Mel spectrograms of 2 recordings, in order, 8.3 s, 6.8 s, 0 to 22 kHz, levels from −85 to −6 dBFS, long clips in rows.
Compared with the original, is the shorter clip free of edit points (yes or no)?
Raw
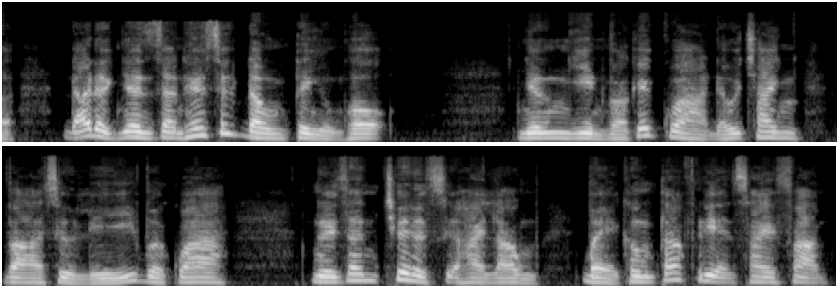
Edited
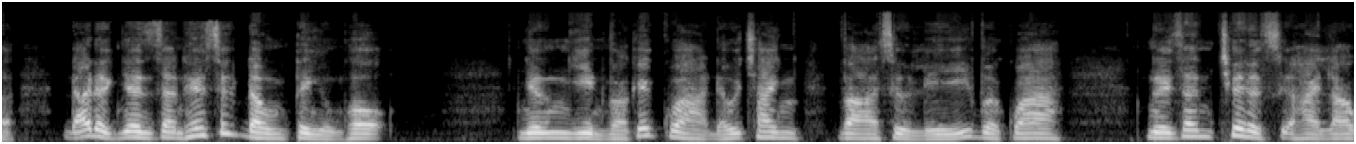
yes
